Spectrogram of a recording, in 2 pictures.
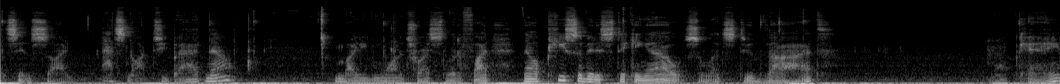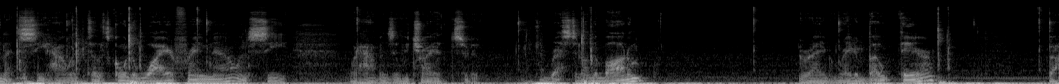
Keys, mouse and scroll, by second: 0.1-2.0 middle drag, 2.2-4.3 middle drag, 6.2-8.0 drag, 8.0 middle click, 9.0-10.1 middle drag, 10.5-11.9 middle drag, 11.9 z, 14.9-16.1 drag, 16.4 KP_1, 18.1-19.8 drag, 20.0 z.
